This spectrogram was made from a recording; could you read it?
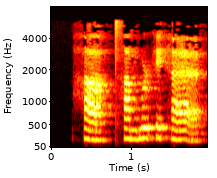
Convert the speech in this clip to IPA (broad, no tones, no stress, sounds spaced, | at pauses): h a | tʰ a m b o ɭ h e h æ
